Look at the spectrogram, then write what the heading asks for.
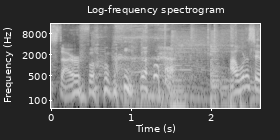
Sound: laughing

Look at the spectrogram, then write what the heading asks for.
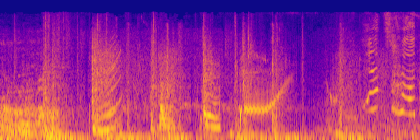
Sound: Gloink Queen groaning; blows thudding; cartoon blows thudding

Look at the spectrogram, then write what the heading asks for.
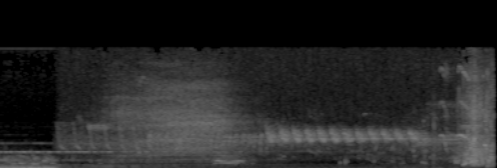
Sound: birds chirping

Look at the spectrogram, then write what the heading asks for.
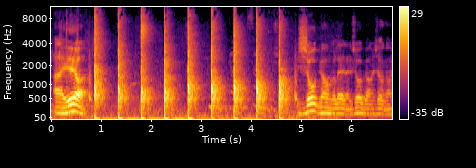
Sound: clap

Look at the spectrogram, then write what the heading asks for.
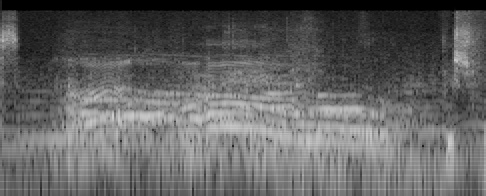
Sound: crowd

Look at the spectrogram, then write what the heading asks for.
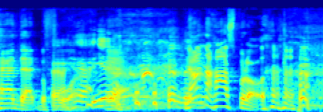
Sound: chuckles; audience laughs

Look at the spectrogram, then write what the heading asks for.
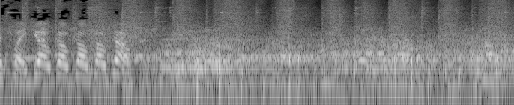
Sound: scooters tyres roaring

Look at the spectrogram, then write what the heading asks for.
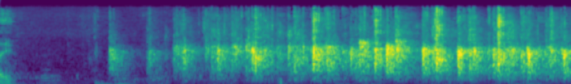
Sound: audience applauds

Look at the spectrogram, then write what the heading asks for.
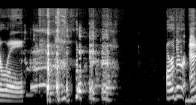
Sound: laughing

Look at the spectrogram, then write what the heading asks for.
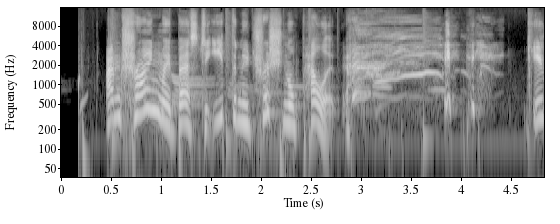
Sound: laughing

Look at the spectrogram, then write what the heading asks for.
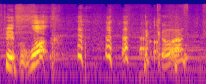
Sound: laughing

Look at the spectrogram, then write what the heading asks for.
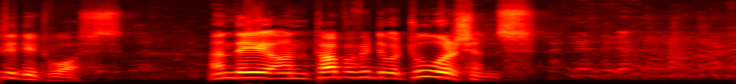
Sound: laughter

